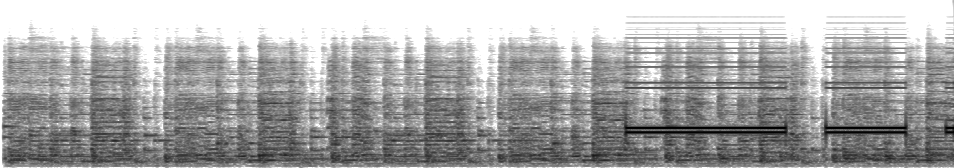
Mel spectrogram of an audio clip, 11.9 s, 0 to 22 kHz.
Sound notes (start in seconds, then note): 0.0 TV playing music; 7.9 phone beeps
